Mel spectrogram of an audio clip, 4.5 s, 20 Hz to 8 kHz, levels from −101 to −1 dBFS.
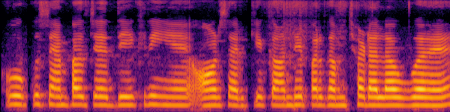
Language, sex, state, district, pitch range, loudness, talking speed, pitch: Hindi, female, Jharkhand, Sahebganj, 210-225 Hz, -21 LUFS, 225 wpm, 215 Hz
